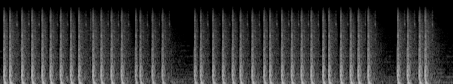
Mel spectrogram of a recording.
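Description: Rapid bursts of gunfire in PUBG Mobile Lite, loud and close, with sustained automatic volleys broken by short pauses and a final burst near the end.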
